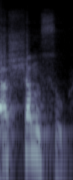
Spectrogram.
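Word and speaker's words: الشمس: আলিফ লাম আসতেছে কিন্তু আলিফ লামের উচ্চারণ নাই বরং এই যে শিন এই শিনের উপরে কিন্তু একটা তাসদিদ দিতে হচ্ছে এই যে র এই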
